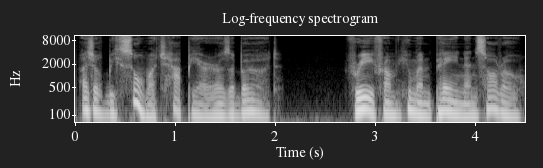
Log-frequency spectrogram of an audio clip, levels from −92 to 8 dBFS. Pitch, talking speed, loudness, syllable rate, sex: 110 Hz, 200 wpm, -19 LUFS, 4.7 syllables/s, male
